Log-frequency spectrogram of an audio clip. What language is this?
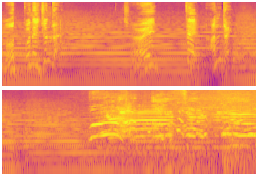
Korean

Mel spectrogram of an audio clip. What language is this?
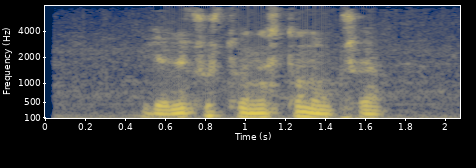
Belarusian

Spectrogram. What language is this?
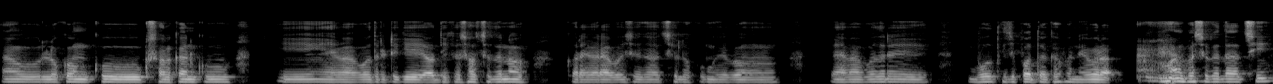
Odia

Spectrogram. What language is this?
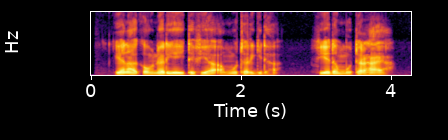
Hausa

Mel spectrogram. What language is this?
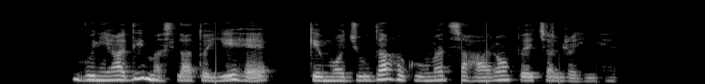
Urdu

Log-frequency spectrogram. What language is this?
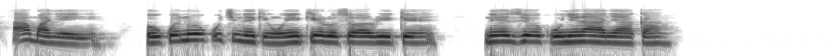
Igbo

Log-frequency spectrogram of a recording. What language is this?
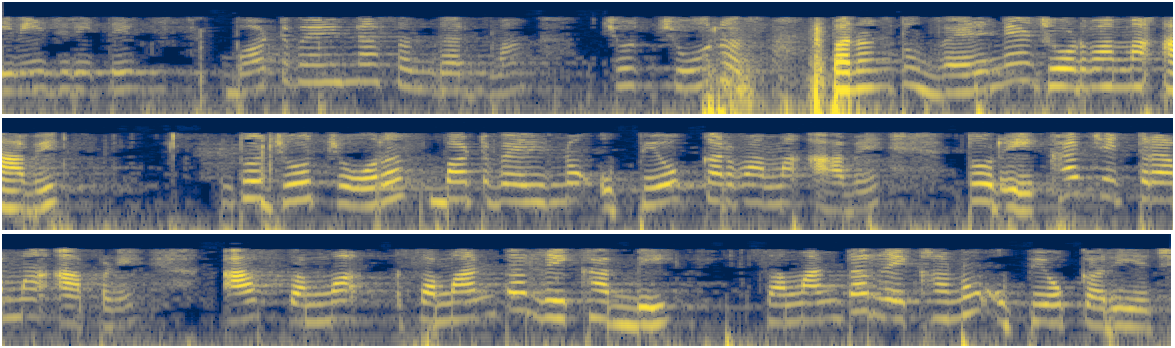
Gujarati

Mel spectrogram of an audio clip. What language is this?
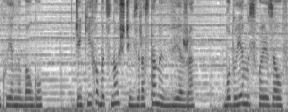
Polish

